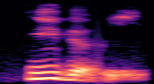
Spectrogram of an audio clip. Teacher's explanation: There are two syllables and the stress of the accent is on the first syllable either. So both the pronunciations are accepted either or either one is British accent British pronunciation and the second one is American.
